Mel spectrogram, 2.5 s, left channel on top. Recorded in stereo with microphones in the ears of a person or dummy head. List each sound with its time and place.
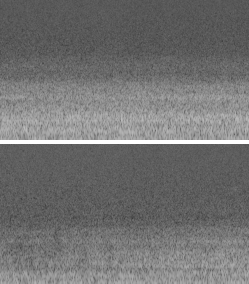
Only background noise.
